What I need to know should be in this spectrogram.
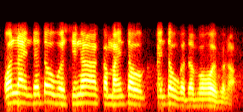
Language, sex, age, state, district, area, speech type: Manipuri, male, 30-45, Manipur, Tengnoupal, rural, conversation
